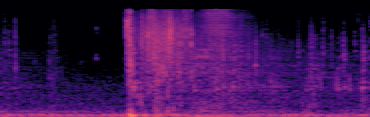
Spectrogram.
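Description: An arrow whooshes through the air.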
